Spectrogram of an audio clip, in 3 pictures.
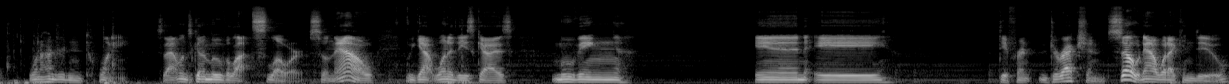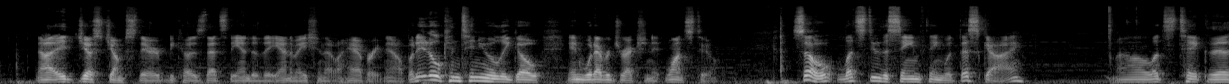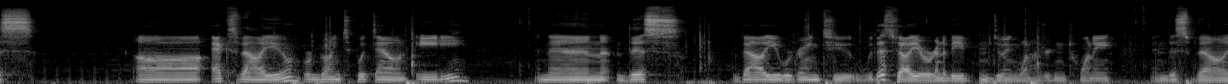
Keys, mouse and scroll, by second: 13.7-14.2 scroll down 2, 14.4-15.3 scroll down 3, 18.6-19.3 scroll up 3, 19.3 scroll down 1, 20.8 right click, 23.5-36.8 drag.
